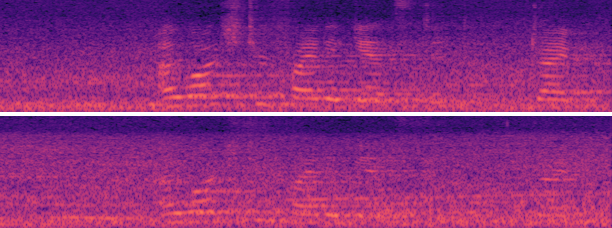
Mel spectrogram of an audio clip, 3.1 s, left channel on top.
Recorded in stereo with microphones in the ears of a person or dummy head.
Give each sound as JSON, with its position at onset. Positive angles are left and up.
{"t": 0.8, "sound": "a woman speaking", "side_deg": 35, "distance_m": 4.5}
